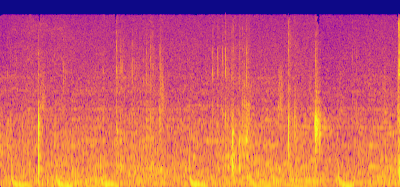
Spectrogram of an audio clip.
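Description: A few faint clicks and taps of a plastic food container being handled and its snap-on lid unclipped, over quiet room tone.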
